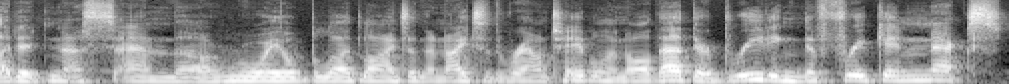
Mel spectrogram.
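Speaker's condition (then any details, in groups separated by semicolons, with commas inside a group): No condition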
